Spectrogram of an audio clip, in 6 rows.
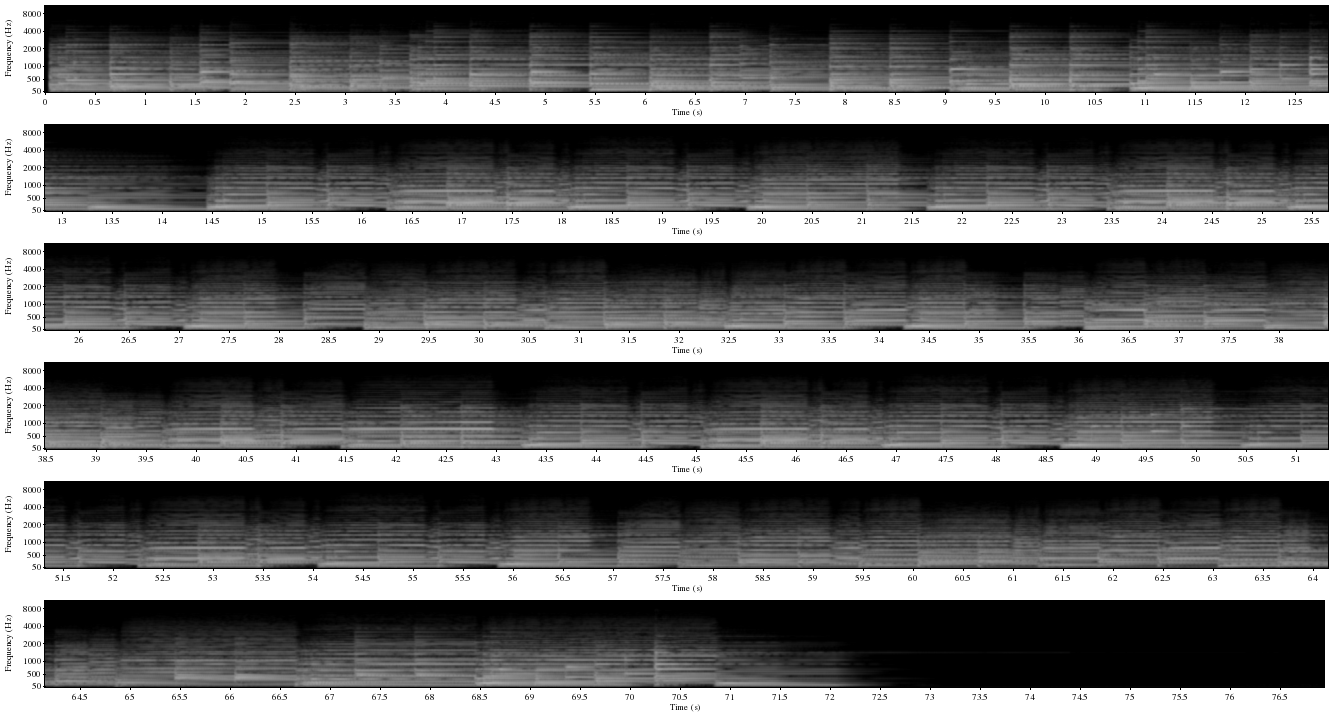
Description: ~ = 100 Slowly and dreamily
3/4 (View more 3/4 Music)
Classical (View more Classical Trombone Music)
